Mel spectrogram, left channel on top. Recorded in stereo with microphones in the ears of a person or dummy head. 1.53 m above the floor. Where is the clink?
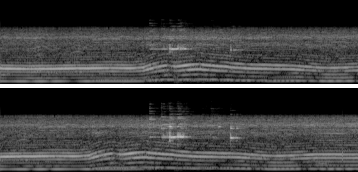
20° right (ahead or behind), 1.1 m.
